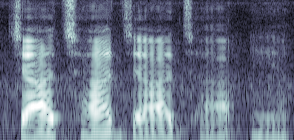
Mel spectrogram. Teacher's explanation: तालु। तालु से उच्चारण स्थान मतलब मुंह के भीतर की छत का पिछला भाग। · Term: चा वर्ग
